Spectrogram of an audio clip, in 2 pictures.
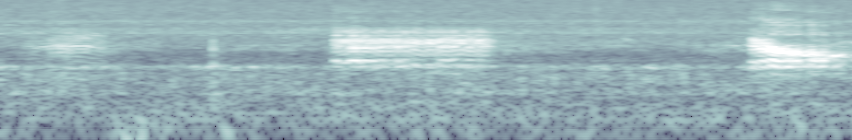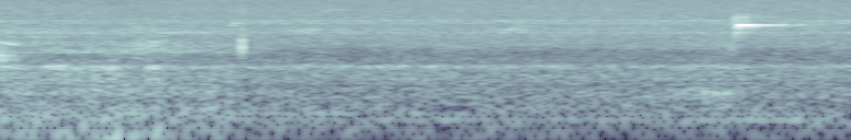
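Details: Great crested grebe (Podiceps cristatus), on the Nemunas in Lithuania, gives two harsh, bleating calls: a steady one lasting almost a second, then a shorter one that drops in pitch, and a brief faint note near the end.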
